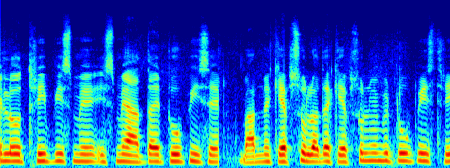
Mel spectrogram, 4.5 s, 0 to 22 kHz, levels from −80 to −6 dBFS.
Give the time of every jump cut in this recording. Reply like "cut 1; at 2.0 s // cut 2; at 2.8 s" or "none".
cut 1; at 2.3 s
